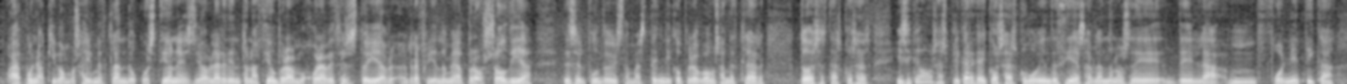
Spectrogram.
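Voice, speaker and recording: A woman hosting a radio interview, asking questions slowly with hesitant fillers. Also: on the low side, warm tone. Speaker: radio host. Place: radio studio.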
